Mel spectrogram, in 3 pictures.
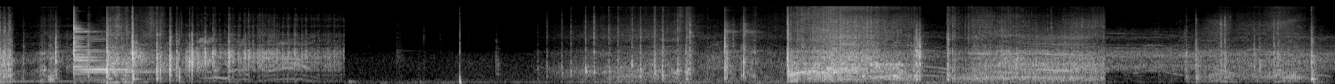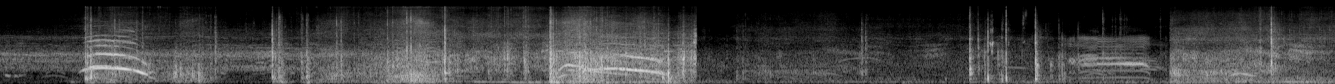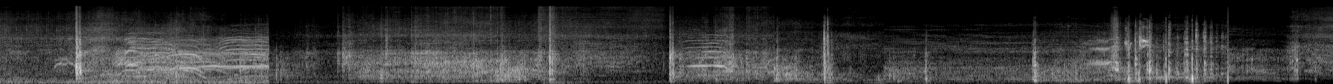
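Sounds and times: skateboard clacks: 0:00.0 - 0:03.5, 0:04.9 - 0:20.9, 0:21.5 - 0:28.5
skateboard wheels rolling: 0:00.0 - 0:03.5, 0:04.6 - 0:40.0
voices calling out: 0:00.7 - 0:03.5, 0:06.6 - 0:20.3, 0:21.3 - 0:29.4.

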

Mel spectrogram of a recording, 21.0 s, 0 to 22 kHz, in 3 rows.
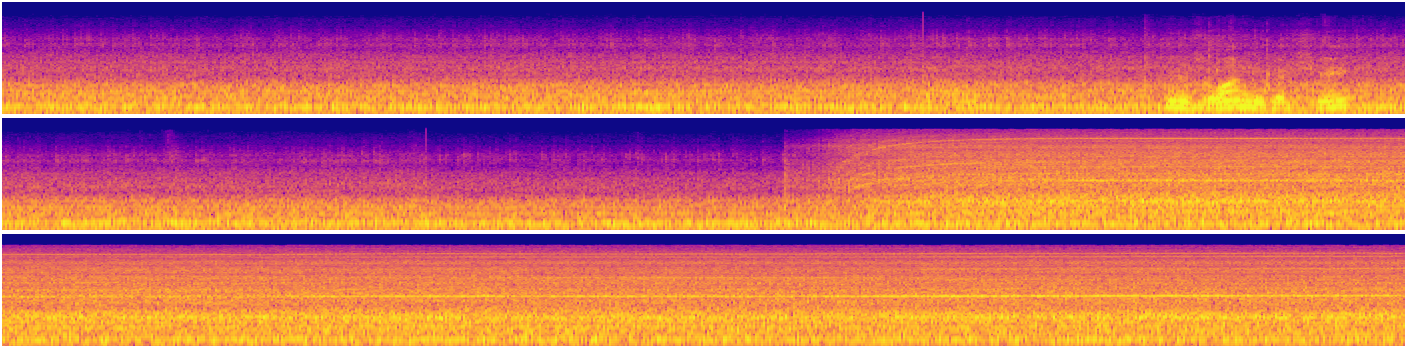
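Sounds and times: power drill sanding whine: 0:10.9 - 0:21.0.

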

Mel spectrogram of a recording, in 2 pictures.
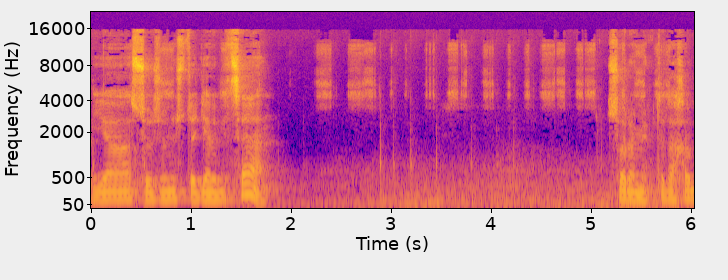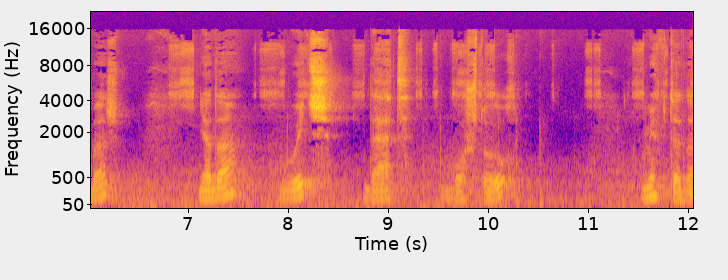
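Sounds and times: stylus scratching on tablet screen: 0:00.1 - 0:12.0
stylus tapping: 0:01.9 - 0:12.0.

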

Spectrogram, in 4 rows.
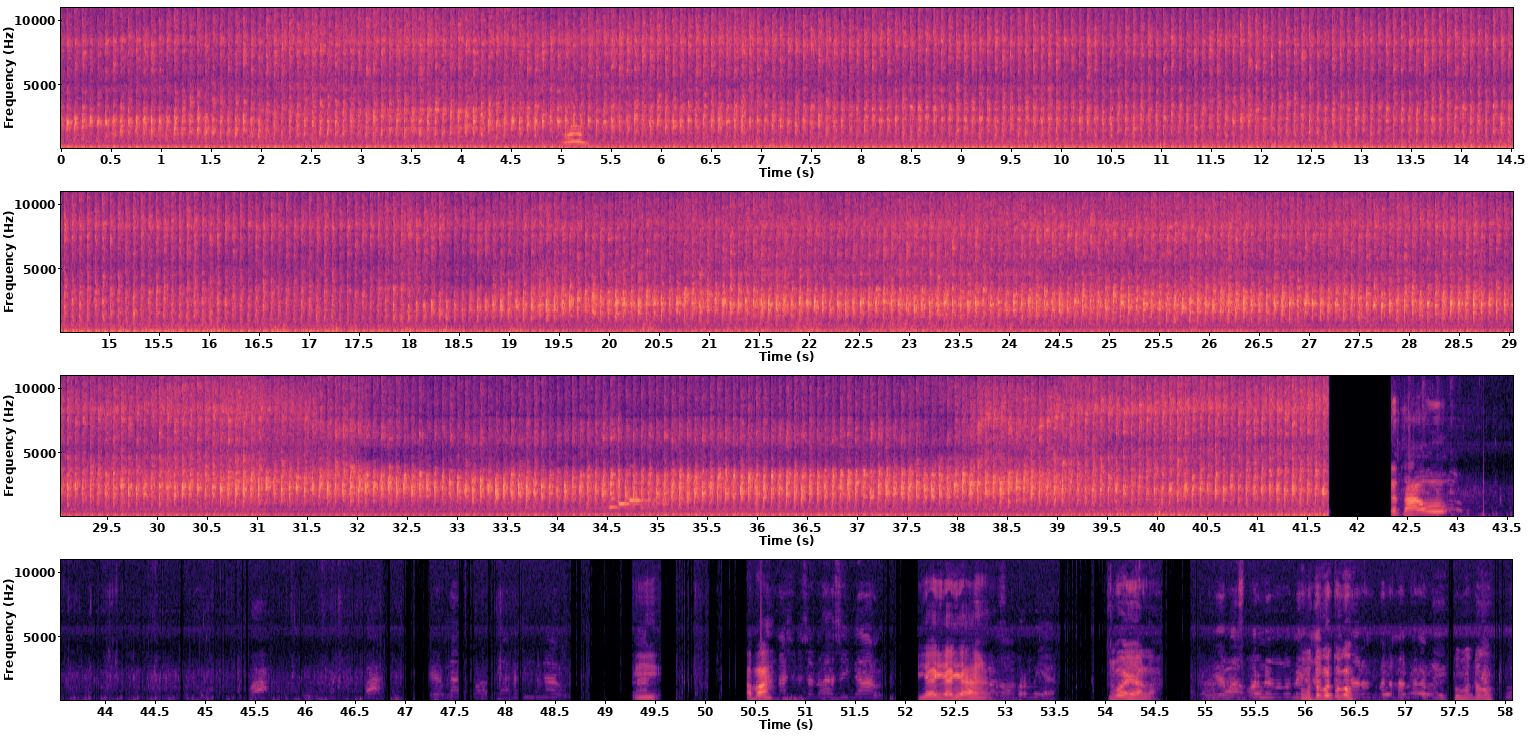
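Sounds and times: boat engine running: 0:00.0 - 0:41.7.

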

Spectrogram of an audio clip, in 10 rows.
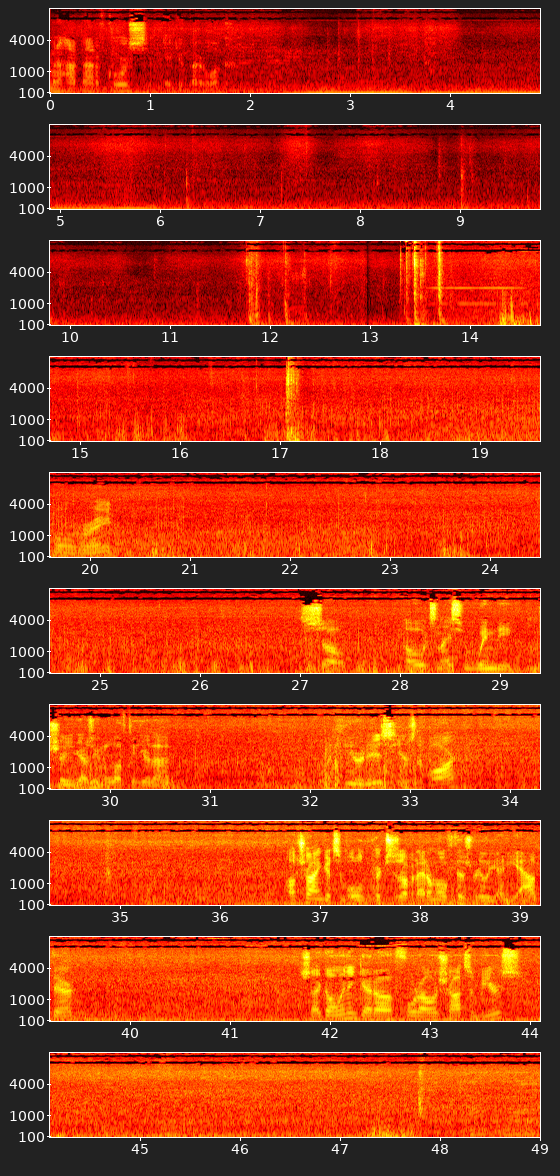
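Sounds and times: city street traffic: 0:00.0 - 0:49.0
wind buffeting microphone: 0:14.0 - 0:49.0.

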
